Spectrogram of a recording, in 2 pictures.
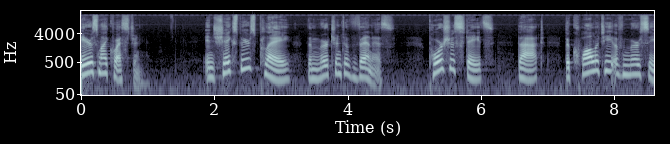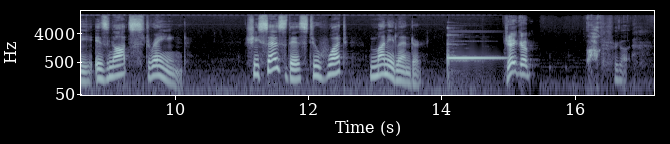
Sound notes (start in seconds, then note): none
